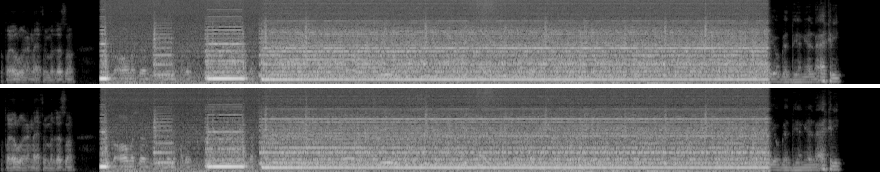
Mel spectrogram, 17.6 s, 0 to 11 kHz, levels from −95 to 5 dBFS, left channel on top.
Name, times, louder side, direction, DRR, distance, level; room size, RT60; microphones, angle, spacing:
voice 1, 0.1-1.4 2.1-3.8 4.7-6.1 6.8-8.6 9.1-10.1 10.5-13.7, right 2 dB, 85° right, 0.8 m, -39 dB
sound 1, 2.0-15.4, left 1 dB, 25° left, 0.5 m, -22 dB
voice 2, 14.9-16.7, left 2 dB, 60° left, 1.0 m, -38 dB
2.4 x 2.0 x 2.5 m
head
